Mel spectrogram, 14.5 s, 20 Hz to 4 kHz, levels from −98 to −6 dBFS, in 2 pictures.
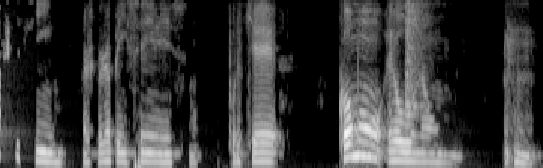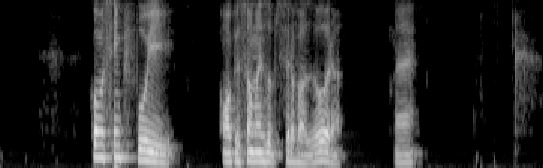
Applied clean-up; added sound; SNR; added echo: classical method spectral subtraction.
